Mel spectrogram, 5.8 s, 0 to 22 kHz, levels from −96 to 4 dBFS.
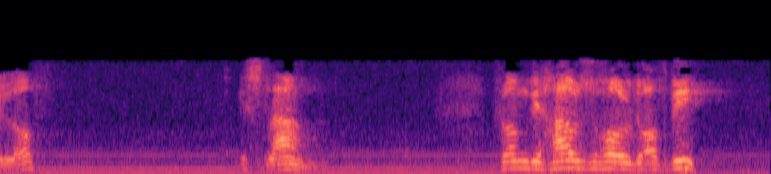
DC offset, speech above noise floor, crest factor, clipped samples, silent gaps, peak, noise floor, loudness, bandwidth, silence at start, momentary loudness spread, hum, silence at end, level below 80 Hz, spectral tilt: under 0.1%; 21 dB; 22 dB; under 0.1%; none; -2 dBFS; -42 dBFS; -21 LUFS; 5.4 kHz; 0 s; 21 LU; 50 Hz at -45 dBFS; 0.45 s; -46 dBFS; -7 dB/octave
